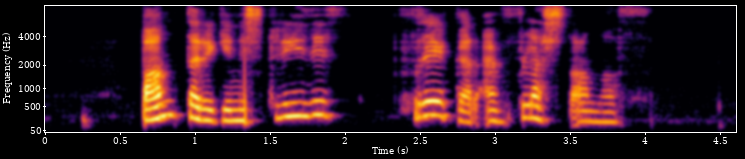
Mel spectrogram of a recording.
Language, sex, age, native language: Icelandic, female, 11, Icelandic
